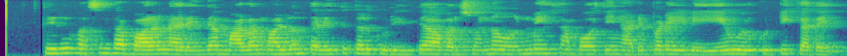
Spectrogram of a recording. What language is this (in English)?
Tamil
